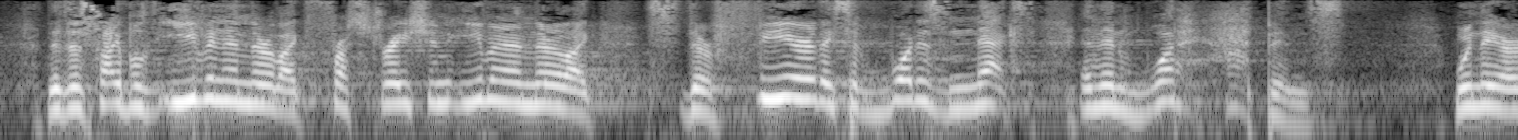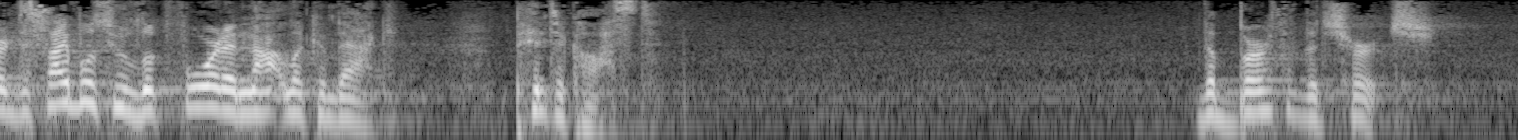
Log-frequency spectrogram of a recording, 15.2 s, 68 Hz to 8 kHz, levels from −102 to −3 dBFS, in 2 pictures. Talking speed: 155 wpm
